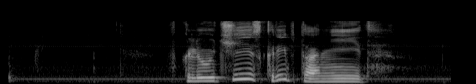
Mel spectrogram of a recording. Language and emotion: Russian, sad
